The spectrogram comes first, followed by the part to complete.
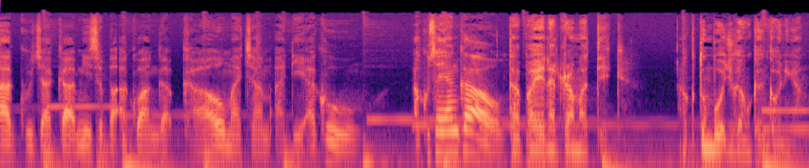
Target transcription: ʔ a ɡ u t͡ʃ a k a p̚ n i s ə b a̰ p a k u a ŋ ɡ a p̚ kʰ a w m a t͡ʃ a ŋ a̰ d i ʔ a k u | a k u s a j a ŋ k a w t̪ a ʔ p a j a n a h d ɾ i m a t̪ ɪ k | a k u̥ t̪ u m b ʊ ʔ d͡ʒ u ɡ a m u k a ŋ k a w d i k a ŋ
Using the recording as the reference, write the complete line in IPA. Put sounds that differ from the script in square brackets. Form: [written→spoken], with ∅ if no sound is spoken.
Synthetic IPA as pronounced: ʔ a [ɡ→k] u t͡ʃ a k a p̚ n i s ə b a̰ p a k u a ŋ ɡ a p̚ kʰ a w m a t͡ʃ a [ŋ→m] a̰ d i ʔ a k u | a k u s a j a ŋ k a w t̪ a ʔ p a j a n a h d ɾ [i→a] m a t̪ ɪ k | a k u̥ t̪ u m b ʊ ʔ d͡ʒ u ɡ a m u k a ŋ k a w [d→n] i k a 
